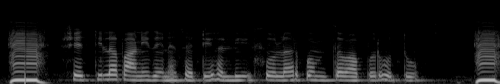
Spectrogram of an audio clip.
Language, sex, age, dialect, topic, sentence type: Marathi, female, 31-35, Standard Marathi, agriculture, statement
